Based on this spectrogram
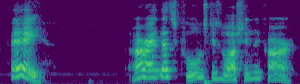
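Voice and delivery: high, bright mock-cheerful 'hey', pleased at first; cheery surprise. Dad pulling up, pleased to see his daughter washing the car. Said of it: "I'm like".

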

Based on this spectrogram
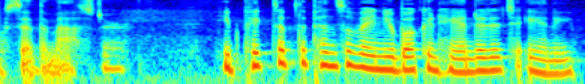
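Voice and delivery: ordinary delivery, nothing marked

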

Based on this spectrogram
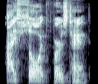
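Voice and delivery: ordinary talk, nothing marked

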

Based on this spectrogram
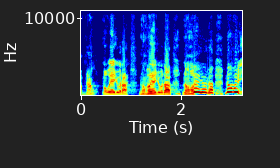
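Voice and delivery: escalating refusal to cry, leaping high and loud; fighting back tears. Retold or imitated. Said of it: "llorando y no llorando me, me firmé".

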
